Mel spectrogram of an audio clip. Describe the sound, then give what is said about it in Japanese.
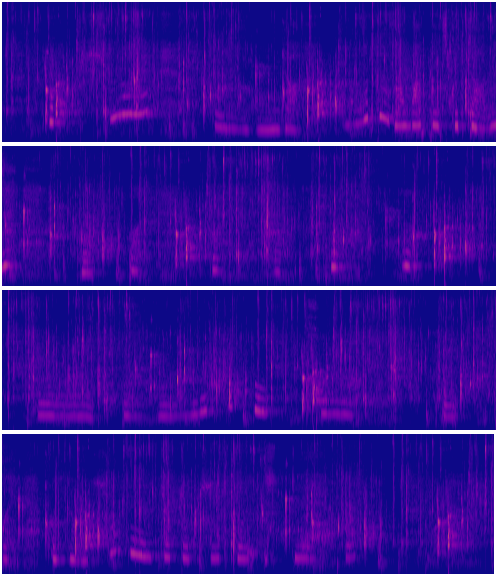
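Shampoo foam being lathered on hair, worked up into a large amount of foam, enough to wrap the head, gives a steady, fizzy crackle and wet squishing for the whole stretch, while a soft voice talks over it. “お兄さんの頭を泡で包んじゃうくらいがいいかも。”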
